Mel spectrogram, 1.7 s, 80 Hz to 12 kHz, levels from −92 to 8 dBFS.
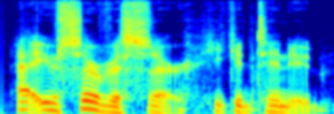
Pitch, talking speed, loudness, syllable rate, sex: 145 Hz, 215 wpm, -16 LUFS, 6.8 syllables/s, male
